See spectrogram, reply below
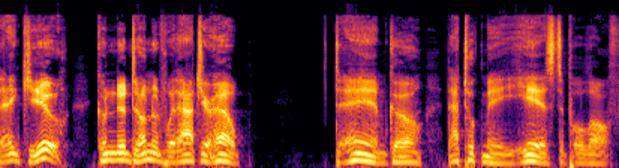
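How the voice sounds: Putting on a raspy character voice, a man speaks at a fairly low pitch with lively intonation. His pace is fairly slow, broken by long, frequent pauses.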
